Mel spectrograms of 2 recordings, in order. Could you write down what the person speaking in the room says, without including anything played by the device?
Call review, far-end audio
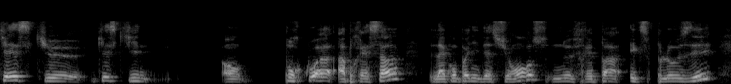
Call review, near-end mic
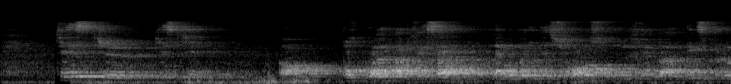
none

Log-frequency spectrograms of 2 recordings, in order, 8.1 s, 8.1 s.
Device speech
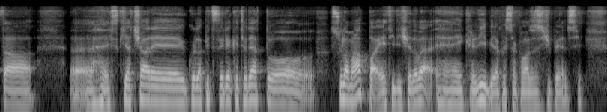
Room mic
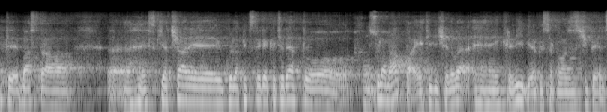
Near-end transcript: sì. eh.

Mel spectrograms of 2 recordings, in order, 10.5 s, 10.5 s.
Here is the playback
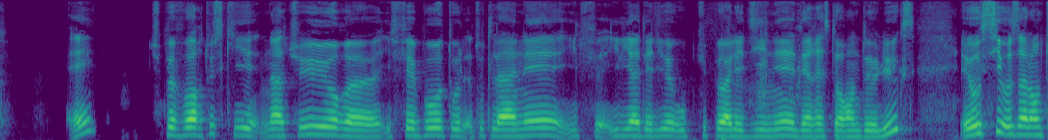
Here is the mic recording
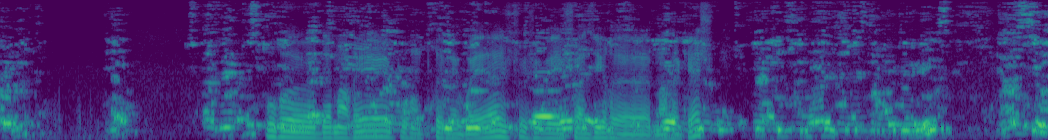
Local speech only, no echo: pour euh, démarrer, pour un premier voyage, je vais choisir euh, Marrakech.

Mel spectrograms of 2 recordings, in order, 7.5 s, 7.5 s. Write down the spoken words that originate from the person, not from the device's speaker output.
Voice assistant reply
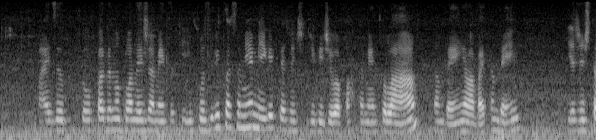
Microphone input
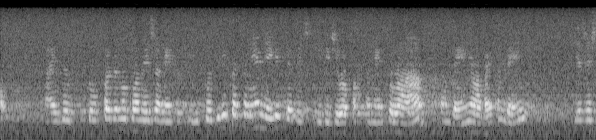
none

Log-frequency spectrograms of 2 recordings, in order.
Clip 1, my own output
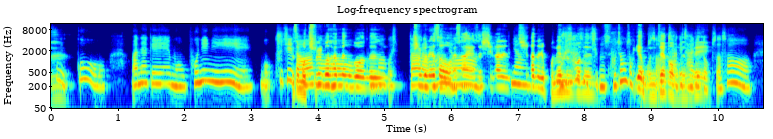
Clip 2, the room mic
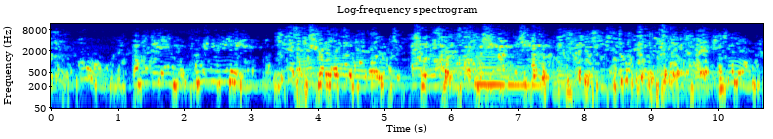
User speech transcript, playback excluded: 음,

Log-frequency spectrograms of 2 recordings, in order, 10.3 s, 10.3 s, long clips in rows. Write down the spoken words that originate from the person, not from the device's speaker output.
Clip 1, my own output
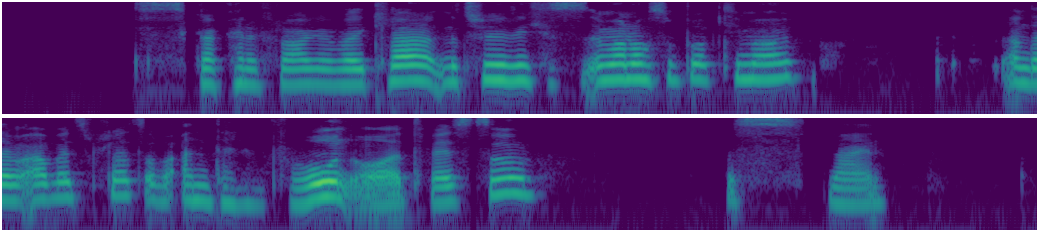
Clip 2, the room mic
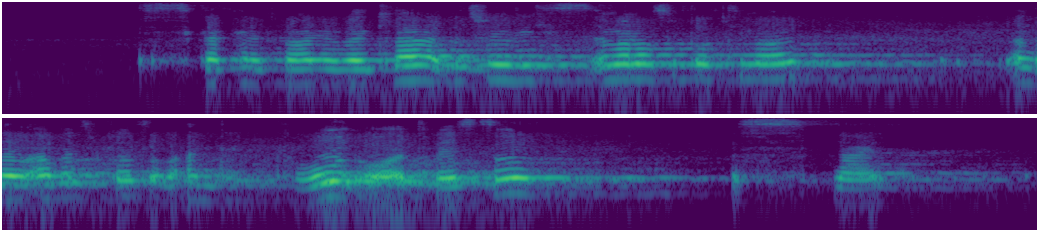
none

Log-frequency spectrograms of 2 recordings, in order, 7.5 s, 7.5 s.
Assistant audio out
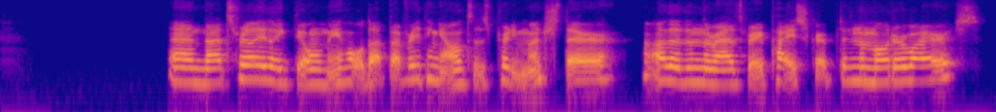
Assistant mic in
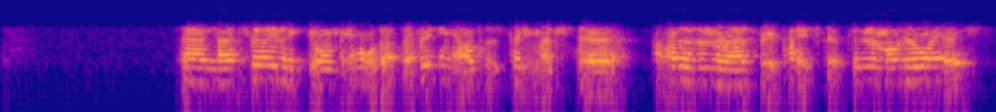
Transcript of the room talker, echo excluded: none

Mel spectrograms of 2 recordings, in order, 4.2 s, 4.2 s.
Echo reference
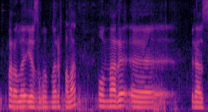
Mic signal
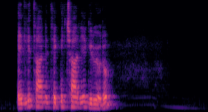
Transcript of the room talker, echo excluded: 50 tane teknik çağrıya giriyorum

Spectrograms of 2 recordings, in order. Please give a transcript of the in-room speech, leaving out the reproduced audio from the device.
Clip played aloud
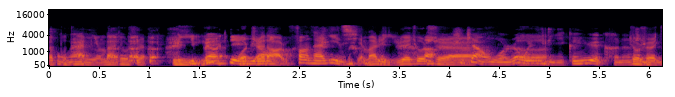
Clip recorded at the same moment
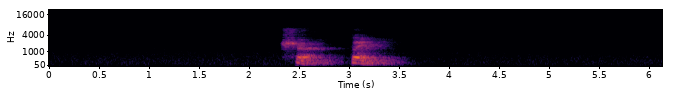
是，对，

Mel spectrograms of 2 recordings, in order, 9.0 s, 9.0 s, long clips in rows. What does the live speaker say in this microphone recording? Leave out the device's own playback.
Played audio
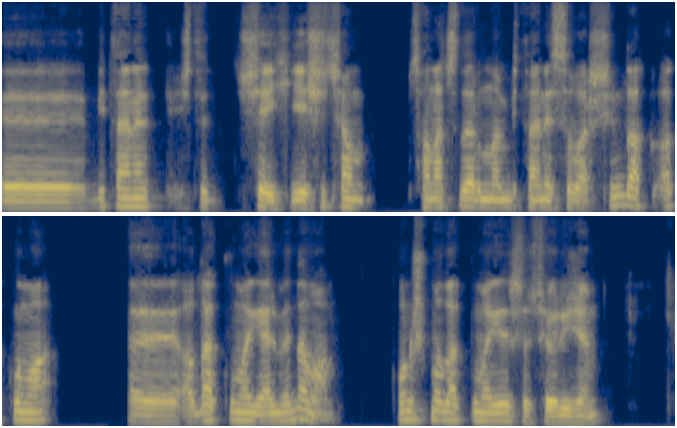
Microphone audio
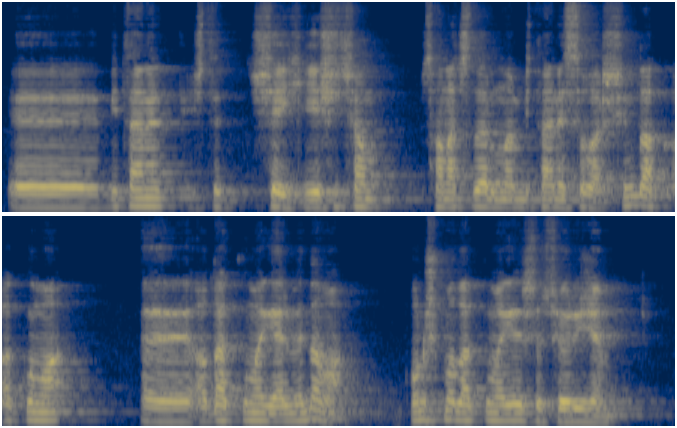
none

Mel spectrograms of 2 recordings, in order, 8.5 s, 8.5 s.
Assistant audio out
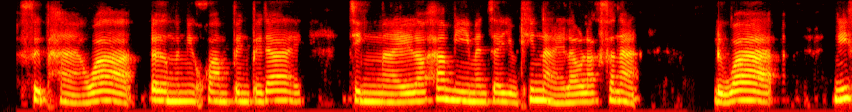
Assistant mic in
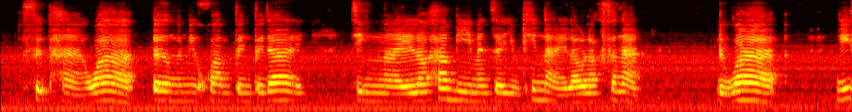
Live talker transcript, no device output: none

